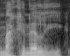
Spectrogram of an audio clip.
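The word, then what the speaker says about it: Maccarinelli: But Roy Jones Jr. got knocked out by Enzo Macarelli. I've said his surname wrong. But Enzo Macanelli is Joe Calzaghe's cousin.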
